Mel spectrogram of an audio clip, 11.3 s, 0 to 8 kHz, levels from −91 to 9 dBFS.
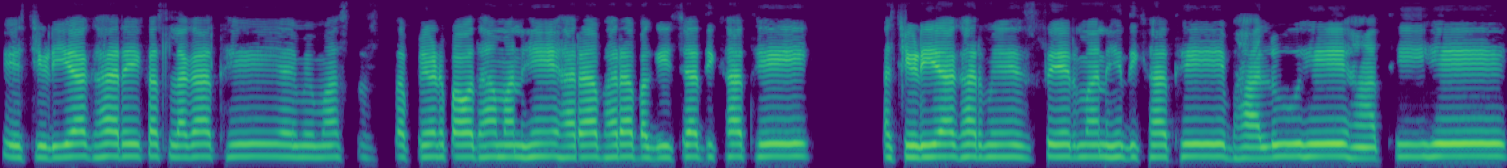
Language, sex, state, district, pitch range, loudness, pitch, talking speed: Chhattisgarhi, female, Chhattisgarh, Jashpur, 205-220 Hz, -17 LUFS, 215 Hz, 155 wpm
